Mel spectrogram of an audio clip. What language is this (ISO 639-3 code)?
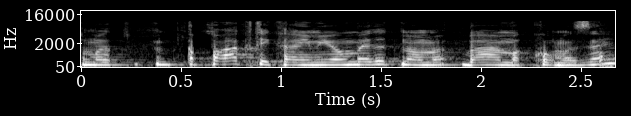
heb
